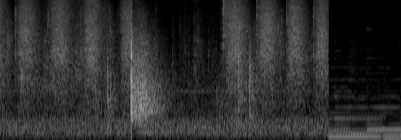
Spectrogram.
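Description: Trigger spray bottle misting water onto the back of a sheet of paper wallpaper to wet it before it is applied: a quick run of short hissing spritzes, with paper rustling and one sharp click a little over a second in. Background music comes in near the end.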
